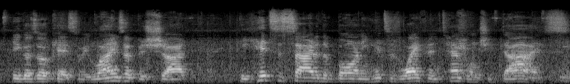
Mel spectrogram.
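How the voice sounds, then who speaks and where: This man has an American accent and a fairly high pitch, speaking at a fairly quick pace with fairly even intonation. There is noticeable background noise along with audible room echo. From New York, the Bronx, then Houston, Texas. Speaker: son giving a birthday toast. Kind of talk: birthday speech with a joke.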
